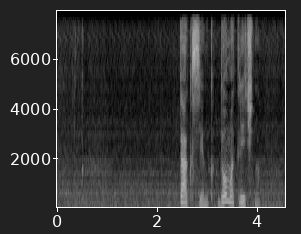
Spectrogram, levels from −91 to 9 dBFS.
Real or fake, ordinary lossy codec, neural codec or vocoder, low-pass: fake; none; codec, 16 kHz, 4 kbps, FunCodec, trained on Chinese and English, 50 frames a second; none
